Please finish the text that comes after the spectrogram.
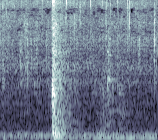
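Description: Garlic, mushrooms and other vegetables sauté in a hot pan, a steady close sizzle punctuated by one short scraping stir burst.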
